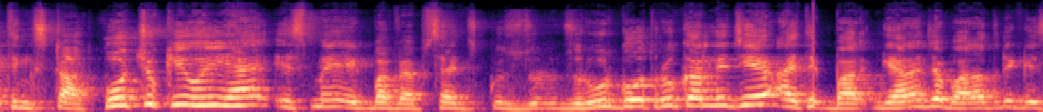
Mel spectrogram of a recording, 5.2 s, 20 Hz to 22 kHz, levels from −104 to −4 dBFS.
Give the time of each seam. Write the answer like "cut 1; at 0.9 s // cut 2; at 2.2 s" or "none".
cut 1; at 4.1 s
